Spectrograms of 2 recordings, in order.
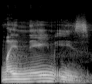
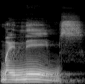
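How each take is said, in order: First: Name and is are said as separate words. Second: Name and is are merged into one word.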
